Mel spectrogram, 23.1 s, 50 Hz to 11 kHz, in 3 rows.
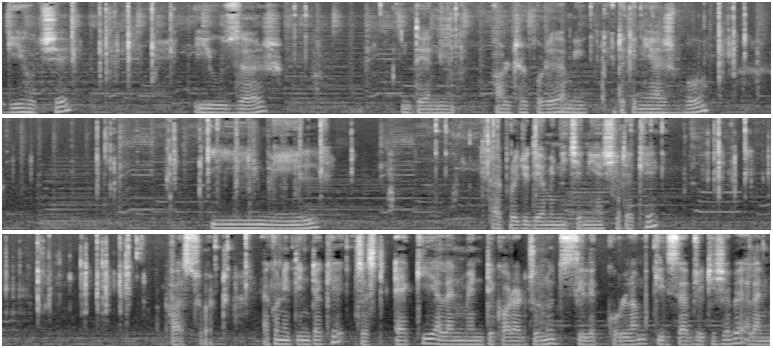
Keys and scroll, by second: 9.6 ctrl+a, 17.3 ctrl+a.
